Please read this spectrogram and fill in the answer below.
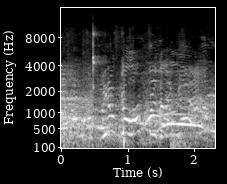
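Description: A dodgeball hitting hard about half a second in, and a duller thump about a second in, among players' shouting voices in a gymnasium.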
